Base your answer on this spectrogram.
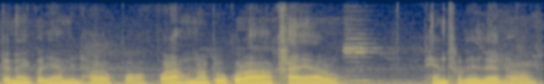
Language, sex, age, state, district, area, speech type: Assamese, male, 45-60, Assam, Golaghat, rural, spontaneous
